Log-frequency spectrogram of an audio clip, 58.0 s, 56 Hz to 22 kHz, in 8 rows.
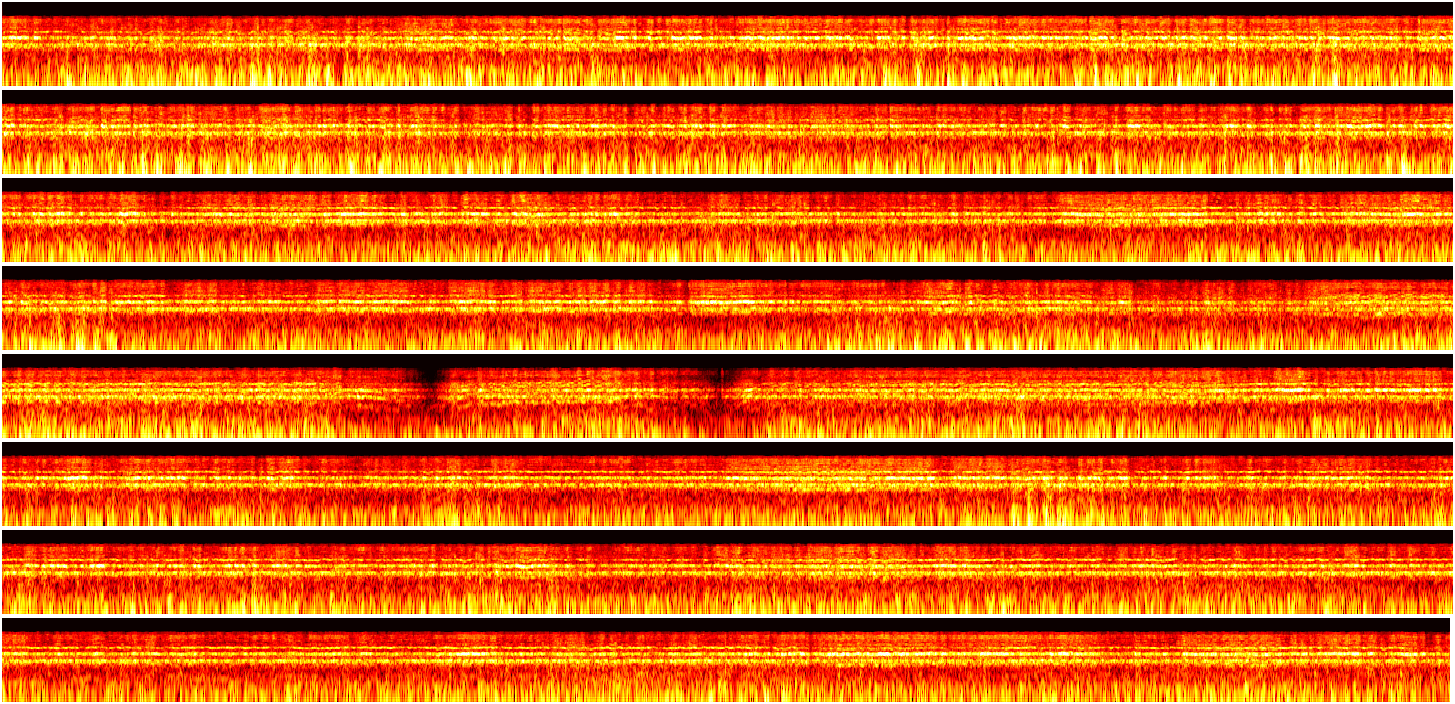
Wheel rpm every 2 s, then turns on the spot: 220, 230, 230, 230, 230, 230, 230, 230, 230, 230, 230, 230, 230, 220, 190, 140, 130, 200, 230, 230, 230, 230, 230, 230, 230, 240, 230, 220, 230.
30-32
